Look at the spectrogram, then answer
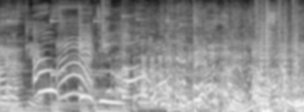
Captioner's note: laughing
